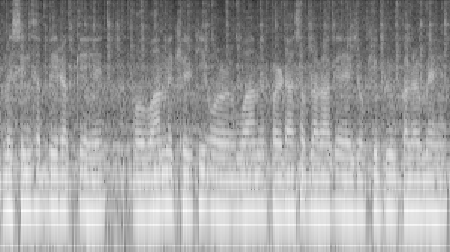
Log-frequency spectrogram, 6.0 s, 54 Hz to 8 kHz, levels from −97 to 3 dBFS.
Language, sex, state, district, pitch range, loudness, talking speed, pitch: Hindi, male, Arunachal Pradesh, Papum Pare, 115-125 Hz, -13 LUFS, 220 wpm, 120 Hz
